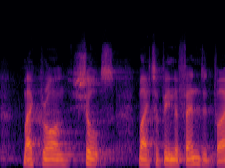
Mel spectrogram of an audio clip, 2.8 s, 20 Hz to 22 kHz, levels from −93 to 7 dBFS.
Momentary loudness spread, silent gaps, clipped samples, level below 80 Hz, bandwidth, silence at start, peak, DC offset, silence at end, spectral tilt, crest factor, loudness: 4 LU; none; under 0.1%; -90 dBFS; 7.4 kHz; 0 s; -16 dBFS; under 0.1%; 0 s; -7 dB/octave; 18 dB; -33 LUFS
